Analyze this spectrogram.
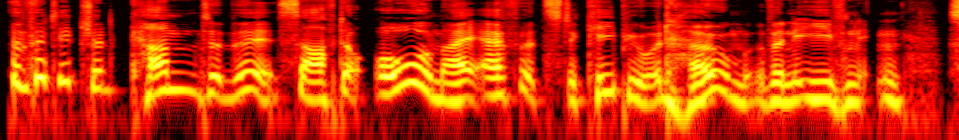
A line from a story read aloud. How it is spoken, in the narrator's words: sobbed Mrs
